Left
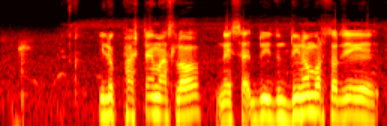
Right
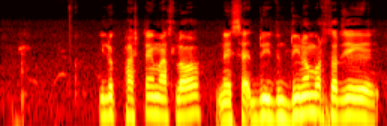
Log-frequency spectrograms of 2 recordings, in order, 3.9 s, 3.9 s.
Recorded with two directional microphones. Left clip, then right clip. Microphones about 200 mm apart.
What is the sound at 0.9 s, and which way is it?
Speech, 5° right (ahead or behind).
